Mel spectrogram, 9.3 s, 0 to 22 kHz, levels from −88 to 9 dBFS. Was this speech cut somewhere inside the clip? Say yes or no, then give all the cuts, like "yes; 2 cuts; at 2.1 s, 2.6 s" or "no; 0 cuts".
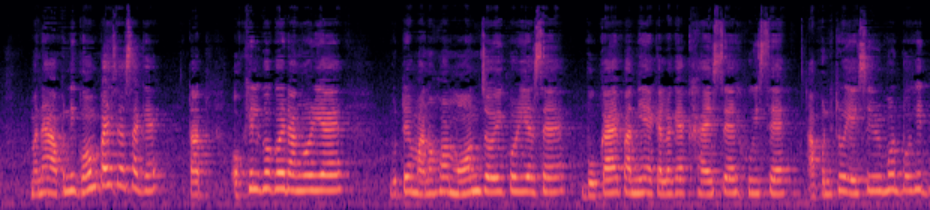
no; 0 cuts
